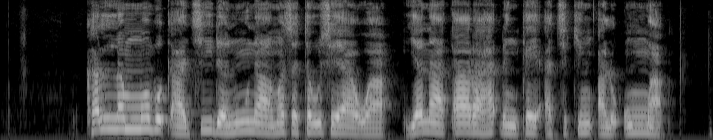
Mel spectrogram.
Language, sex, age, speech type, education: Hausa, male, 15-29, read, secondary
